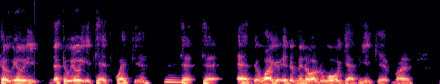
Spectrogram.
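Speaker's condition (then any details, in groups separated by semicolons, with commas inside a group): Cerebral palsy; quadriplegic, present from birth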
